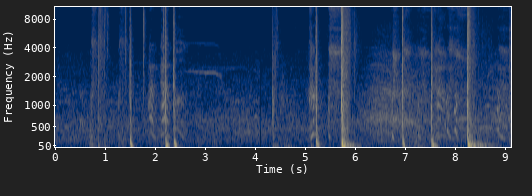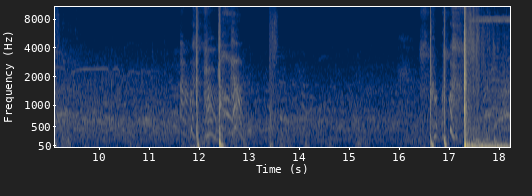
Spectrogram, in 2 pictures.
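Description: Boxing gloves thud against bodies in sharp punches.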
